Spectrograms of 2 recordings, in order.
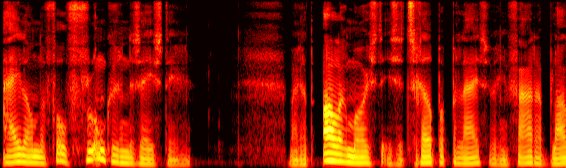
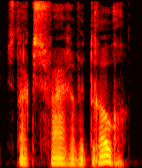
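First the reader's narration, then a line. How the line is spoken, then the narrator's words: Muttering man. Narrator (Dutch): mompelde hij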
